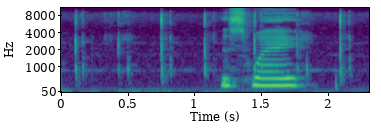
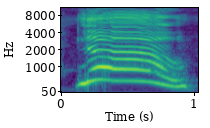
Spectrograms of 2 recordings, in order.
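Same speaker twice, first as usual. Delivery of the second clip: higher, drawn-out "no"; dismayed cry; 6 semitones higher, 4 dB louder than usual. Real, not acted. Player failing a jump in the game, dismayed cry.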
